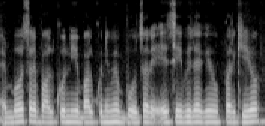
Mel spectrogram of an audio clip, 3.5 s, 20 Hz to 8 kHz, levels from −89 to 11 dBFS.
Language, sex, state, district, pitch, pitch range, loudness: Hindi, male, Chhattisgarh, Sukma, 130 Hz, 125-135 Hz, -12 LUFS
